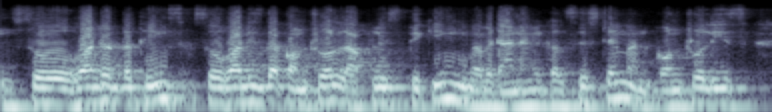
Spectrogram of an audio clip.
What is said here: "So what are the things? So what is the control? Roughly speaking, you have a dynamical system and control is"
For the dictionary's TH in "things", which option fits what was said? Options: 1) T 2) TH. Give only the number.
1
